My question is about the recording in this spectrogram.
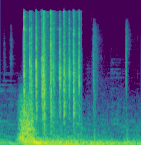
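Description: Title-card transition sound effect: a deep low boom about a third of a second in, with a fast run of keyboard-typing clicks over it that thins to scattered clicks as the boom fades.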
